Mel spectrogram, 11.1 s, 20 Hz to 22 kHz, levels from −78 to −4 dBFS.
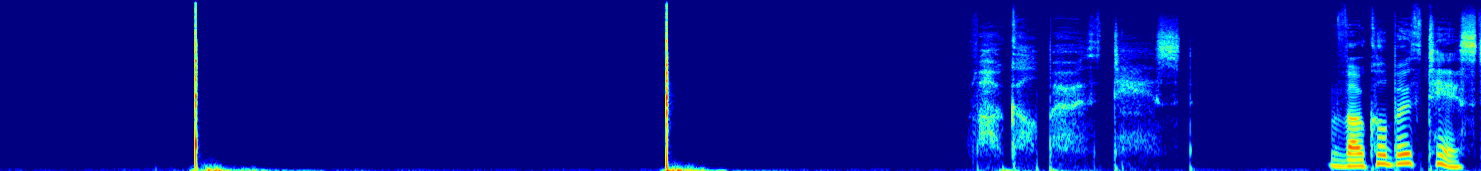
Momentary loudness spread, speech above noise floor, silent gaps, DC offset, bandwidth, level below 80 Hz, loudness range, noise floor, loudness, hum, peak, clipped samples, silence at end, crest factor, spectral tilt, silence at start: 21 LU; 47 dB; none; under 0.1%; over 20 kHz; -44 dBFS; 12 LU; -72 dBFS; -22 LUFS; none; 0 dBFS; under 0.1%; 0.05 s; 30 dB; -2.5 dB/octave; 1.45 s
